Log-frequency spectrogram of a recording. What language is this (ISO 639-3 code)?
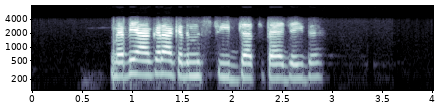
pan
